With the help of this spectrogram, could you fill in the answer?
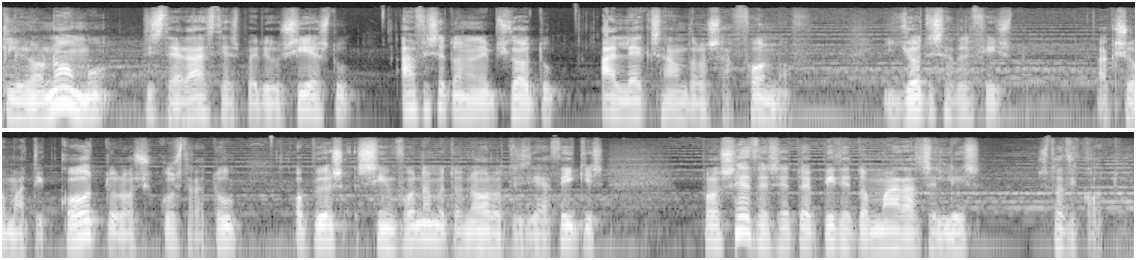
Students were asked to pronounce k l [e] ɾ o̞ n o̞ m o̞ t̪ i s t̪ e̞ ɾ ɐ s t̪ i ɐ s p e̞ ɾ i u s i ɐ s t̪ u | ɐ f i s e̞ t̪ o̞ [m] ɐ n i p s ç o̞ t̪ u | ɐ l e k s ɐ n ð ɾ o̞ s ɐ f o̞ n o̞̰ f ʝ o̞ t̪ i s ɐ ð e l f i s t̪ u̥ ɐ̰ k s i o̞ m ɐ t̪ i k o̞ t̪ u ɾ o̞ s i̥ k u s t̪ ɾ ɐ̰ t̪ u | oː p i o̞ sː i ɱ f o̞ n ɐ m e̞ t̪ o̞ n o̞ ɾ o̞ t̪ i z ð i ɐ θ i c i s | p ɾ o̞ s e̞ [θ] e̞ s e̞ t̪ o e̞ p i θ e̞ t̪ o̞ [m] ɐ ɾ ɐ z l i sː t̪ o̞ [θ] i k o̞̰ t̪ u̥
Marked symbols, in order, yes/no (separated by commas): no, no, yes, yes, no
